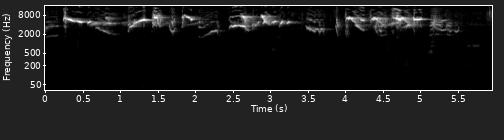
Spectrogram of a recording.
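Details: Canary song used as a master recording for training other songbirds: rapid continuous warbling of high, swooping whistled notes and trills, rising and falling phrases flowing without pause over six seconds.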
